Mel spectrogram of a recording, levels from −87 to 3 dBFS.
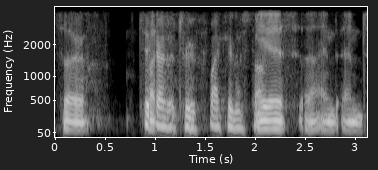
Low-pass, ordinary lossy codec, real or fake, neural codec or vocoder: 3.6 kHz; AAC, 32 kbps; fake; codec, 16 kHz, 16 kbps, FunCodec, trained on LibriTTS, 50 frames a second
